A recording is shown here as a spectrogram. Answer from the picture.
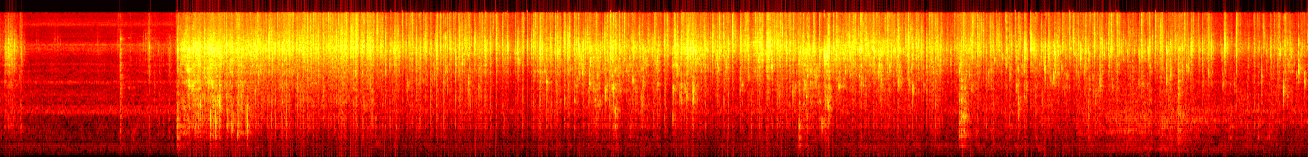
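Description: Dried macaroni frying in hot cooking oil in a pan: a short crackle at the very start, then a steady, loud sizzle from about three seconds in as more pasta goes into the oil. A metal ladle stirring the pasta knocks against the pan now and then.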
